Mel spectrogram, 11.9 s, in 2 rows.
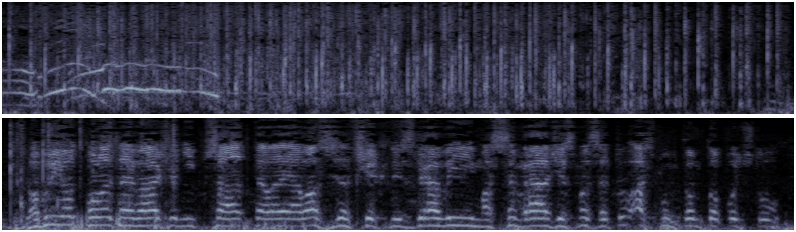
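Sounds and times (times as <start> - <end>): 
audience applause: 0.0 - 6.2
speech: 6.1 - 11.8.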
